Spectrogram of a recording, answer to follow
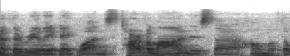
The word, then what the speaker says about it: Tar Valon: this is one of the really big ones tarvalan is the home of the white tower which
